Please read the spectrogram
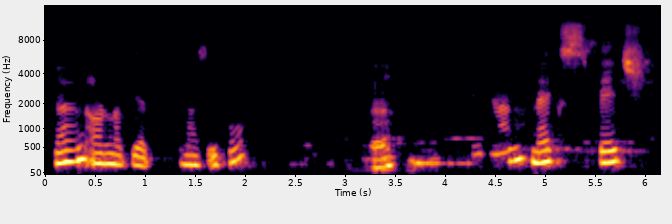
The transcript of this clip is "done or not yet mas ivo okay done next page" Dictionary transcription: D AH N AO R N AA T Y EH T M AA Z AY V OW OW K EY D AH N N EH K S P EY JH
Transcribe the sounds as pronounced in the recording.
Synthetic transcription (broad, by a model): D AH N AO R N AA T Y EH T M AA S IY F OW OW EY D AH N N EH K S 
